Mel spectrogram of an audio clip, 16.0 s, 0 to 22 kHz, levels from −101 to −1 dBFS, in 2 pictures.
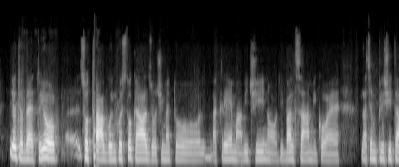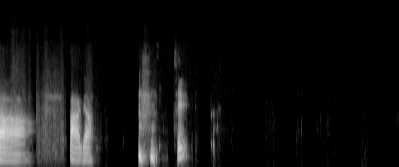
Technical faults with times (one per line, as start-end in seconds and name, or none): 1.87-1.93 short concealed packet loss
4.77-4.81 short concealed packet loss
8.55-8.71 burst of packet loss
